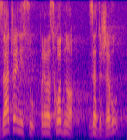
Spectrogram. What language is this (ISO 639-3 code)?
srp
